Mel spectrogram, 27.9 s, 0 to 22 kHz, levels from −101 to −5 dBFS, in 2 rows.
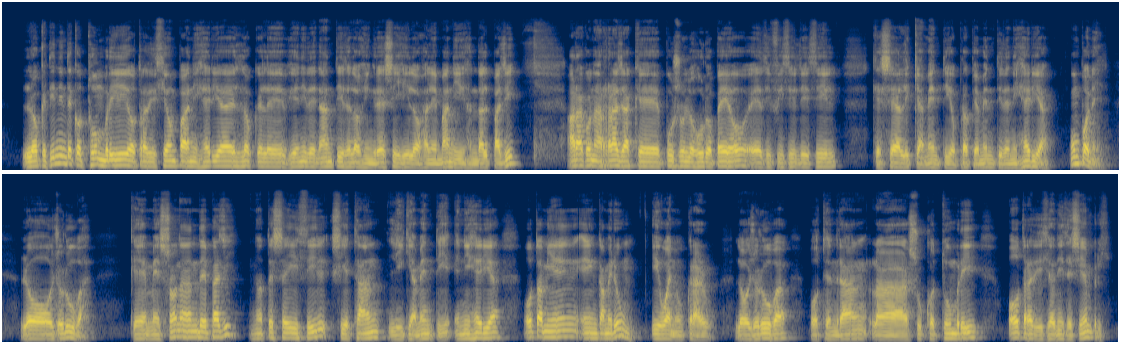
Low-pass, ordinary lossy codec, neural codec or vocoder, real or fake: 14.4 kHz; none; vocoder, 44.1 kHz, 128 mel bands every 256 samples, BigVGAN v2; fake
